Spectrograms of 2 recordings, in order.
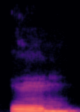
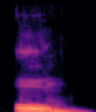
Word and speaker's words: Om: is the utterance of om om has three syllables a u and M or Ma so it is composed of three sounds and that combination of the three sounds is called om and uh the contrast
